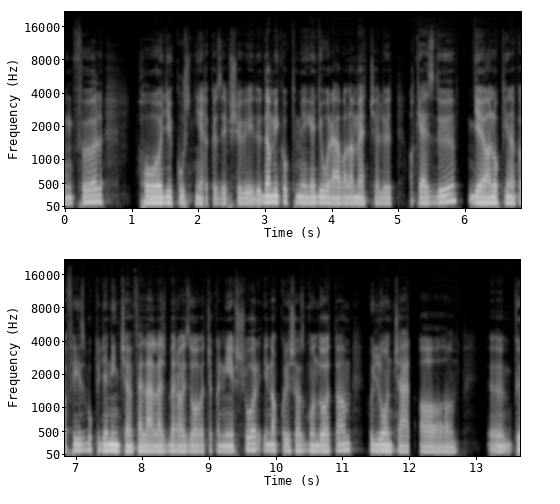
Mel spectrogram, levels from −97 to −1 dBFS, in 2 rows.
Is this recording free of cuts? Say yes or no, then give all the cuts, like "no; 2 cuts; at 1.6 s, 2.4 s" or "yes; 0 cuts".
no; 6 cuts; at 2.1 s, 3.4 s, 5.0 s, 6.0 s, 7.3 s, 12.0 s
